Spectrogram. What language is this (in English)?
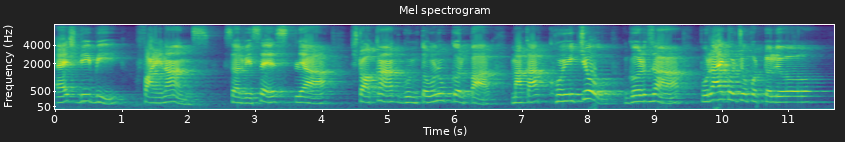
Konkani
